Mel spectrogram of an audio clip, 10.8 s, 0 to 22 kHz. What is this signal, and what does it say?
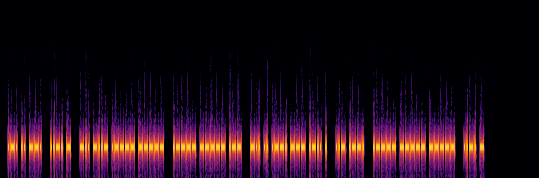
Morse code, heard as a keyed tone, about 41 wpm, 700 Hz. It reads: RIG FT DX10 10W DIPOLE UP 100 FT
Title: Practice QSO - Exchange 2 - Info - 45wpm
